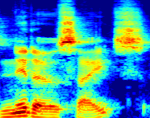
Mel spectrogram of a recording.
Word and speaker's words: cnidocytes: The stinging cells are known as cnidocytes, and the phylum name is Cnidaria, and they both have a silent C.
